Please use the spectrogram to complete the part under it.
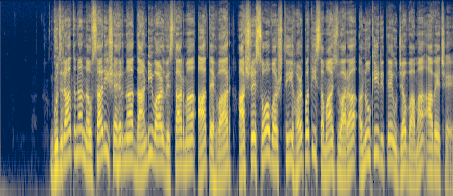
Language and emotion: Gujarati, neutral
